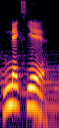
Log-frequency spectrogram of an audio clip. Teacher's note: with elision, you also have the option to elide that t sound.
